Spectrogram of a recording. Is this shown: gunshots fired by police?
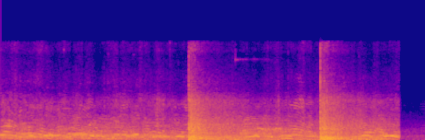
yes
